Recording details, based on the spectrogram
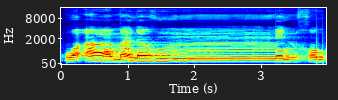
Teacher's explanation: میم مشدد ہے، میم میں غنہ کر رہے ہیں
